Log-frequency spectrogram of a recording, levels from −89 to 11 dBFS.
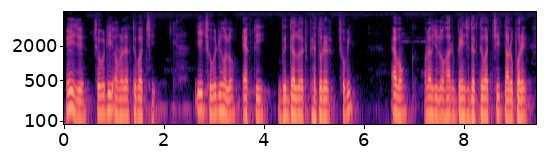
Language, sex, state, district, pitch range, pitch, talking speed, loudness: Bengali, male, West Bengal, Malda, 125-150 Hz, 130 Hz, 135 wpm, -17 LUFS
